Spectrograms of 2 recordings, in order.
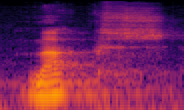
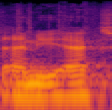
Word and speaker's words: Mx: So it just says, don't use the term miss, use the term mucks, MX, or pronounced as MUX.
